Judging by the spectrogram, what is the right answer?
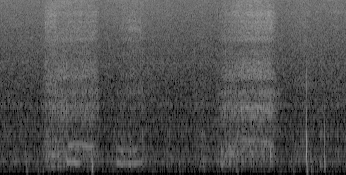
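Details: Snoring: two slow, noisy sleep breaths with a faint whistling, squeaky tone in a quiet room; soft snoring.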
